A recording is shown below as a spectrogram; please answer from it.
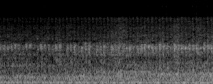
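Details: Toyota Hiace van, 2.5 L diesel (seller calls engine very good), idling: steady, even diesel clatter with no knocks, misses or odd noises; normal idle.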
